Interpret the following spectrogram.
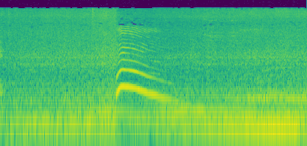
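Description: Street traffic: a motor vehicle engine running steadily. About one and a half seconds in, a loud drawn-out cry, like a voice calling out, jumps up and then falls slowly in pitch.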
